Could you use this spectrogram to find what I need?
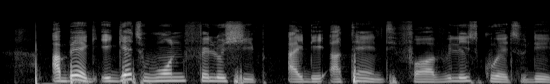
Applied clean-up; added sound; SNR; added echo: none; Fireworks; 20 dB; none.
